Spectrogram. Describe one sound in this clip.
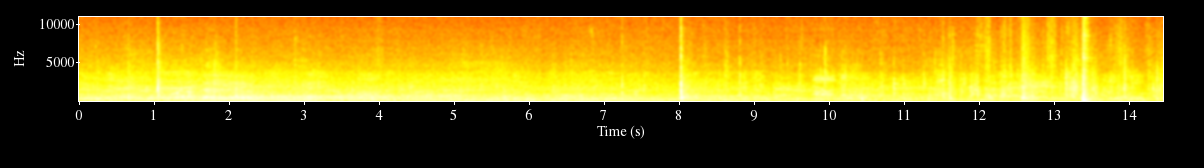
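A baseball smacks into a leather glove with sharp pops.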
